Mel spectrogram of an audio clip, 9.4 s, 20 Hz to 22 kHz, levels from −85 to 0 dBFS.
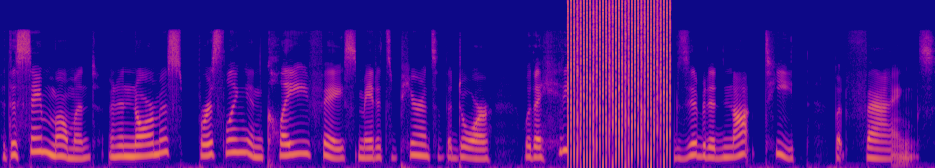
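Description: At 5.68 s the speech gives way to a compressed stream played as audio, lasting until 6.74 s. A Dolby Digital (AC-3) bitstream has been passed through as if it were ordinary samples instead of being decoded, so each coded frame reaches the output as raw data. What is heard is very loud, chattering static: 4 ms bursts of noise separated by silent padding, repeating 31.25 times per second, which fits an AC-3 stream at 192 kbps.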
